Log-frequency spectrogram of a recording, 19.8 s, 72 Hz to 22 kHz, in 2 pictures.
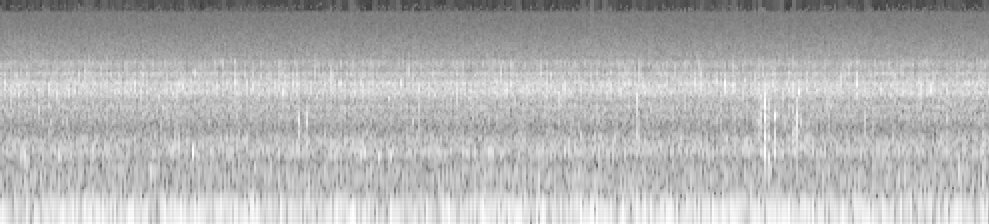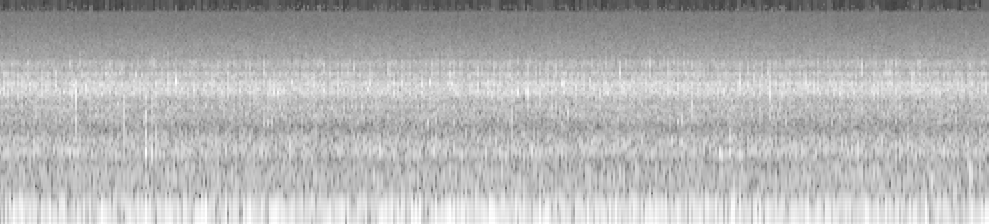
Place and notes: SBG, Gorg Negre - Torrent del Infern (hidro1)
Exploración con hidrófonos del torrente y la cascada.
20 July 2011, 15:00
